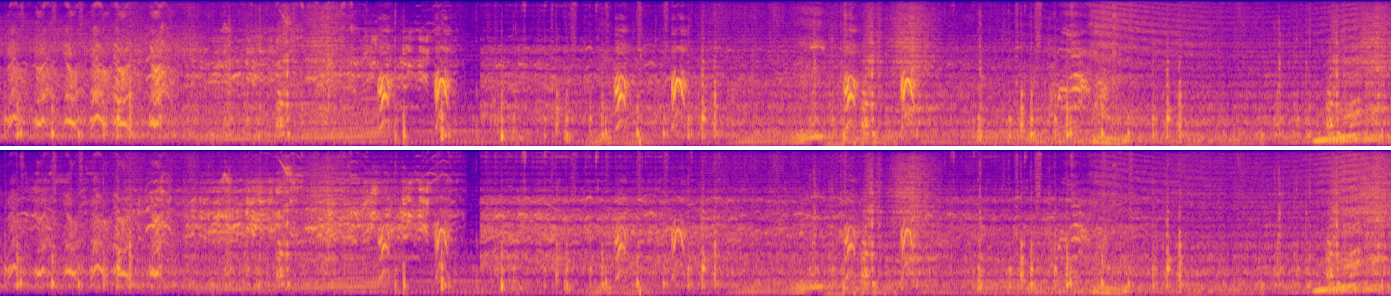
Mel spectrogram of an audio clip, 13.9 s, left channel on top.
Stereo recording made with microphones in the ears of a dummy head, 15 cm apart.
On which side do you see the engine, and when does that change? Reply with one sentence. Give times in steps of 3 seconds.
You can hear the engine on the left from 0 s and on the right from 12 s.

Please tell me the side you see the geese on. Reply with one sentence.
In this clip you hear the geese on the right.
